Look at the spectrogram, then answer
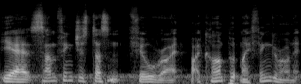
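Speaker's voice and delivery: ordinary delivery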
